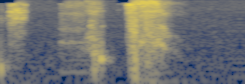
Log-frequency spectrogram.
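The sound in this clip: A person sneezes: a brief sharp intake and a building breath lead into a loud, breathy burst, heard alone with no talk.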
